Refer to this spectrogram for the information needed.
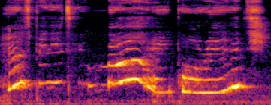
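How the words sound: It is said in a tiny squeaky voice.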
